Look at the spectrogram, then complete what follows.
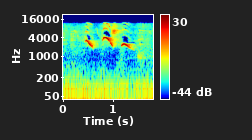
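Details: Kept green-winged saltator singing a phrase of three strong whistles: a falling slur, a higher arched note and a lower descending note, evenly spaced about every third of a second.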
